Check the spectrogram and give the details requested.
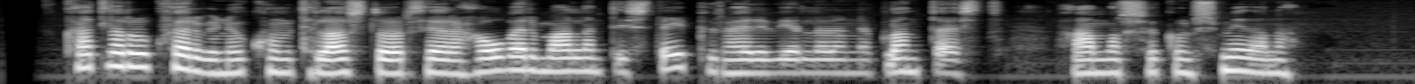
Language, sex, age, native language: Icelandic, female, 30-39, Icelandic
